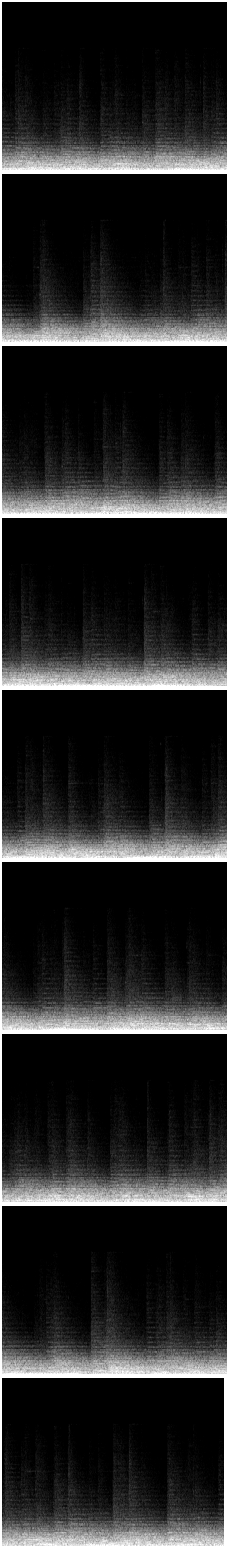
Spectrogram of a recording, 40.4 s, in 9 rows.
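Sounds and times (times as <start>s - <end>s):
full peal of parish church bells: 0.0s - 40.4s.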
